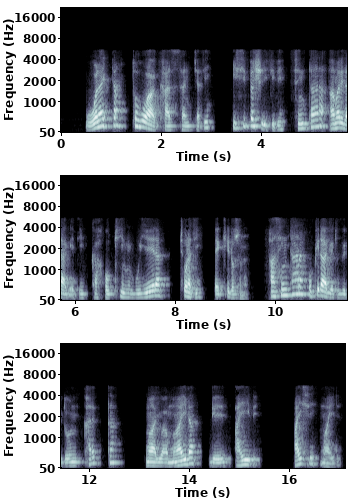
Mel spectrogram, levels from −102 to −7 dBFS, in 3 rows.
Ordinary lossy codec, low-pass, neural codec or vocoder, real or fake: AAC, 32 kbps; 5.4 kHz; codec, 16 kHz, 2 kbps, FunCodec, trained on Chinese and English, 25 frames a second; fake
